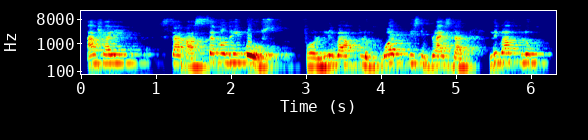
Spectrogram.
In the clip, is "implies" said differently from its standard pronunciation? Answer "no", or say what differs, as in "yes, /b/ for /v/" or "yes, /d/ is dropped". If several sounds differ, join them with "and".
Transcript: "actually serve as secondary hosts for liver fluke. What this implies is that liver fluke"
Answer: yes, /z/ is dropped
